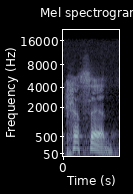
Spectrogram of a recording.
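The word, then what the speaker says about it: chesed (חסד): and this is how you say it in Hebrew, it's called chesed. And sometimes a real Hebrew will pronounce it chesed, okay? So you'll see it written in English, C-H-E-S-E-D. Sometimes you'll run across it in your Bible books, H-E-S-E-D, chesed.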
